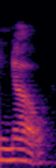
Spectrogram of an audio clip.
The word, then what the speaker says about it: know: to be no k-n-o-w so we just talked about how the the k is silent when it's followed by an n and then the o w in this case gives us a long o and not the owl not the o u sound okay so you can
